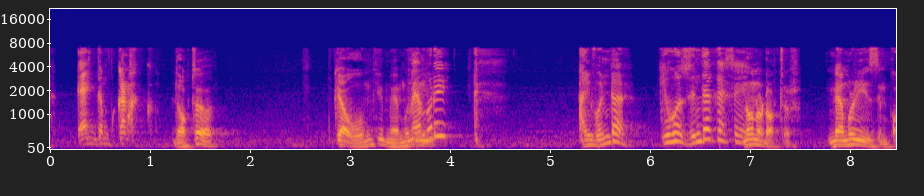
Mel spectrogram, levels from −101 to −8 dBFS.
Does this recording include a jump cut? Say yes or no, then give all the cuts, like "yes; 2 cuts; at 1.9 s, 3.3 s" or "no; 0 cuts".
no; 0 cuts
